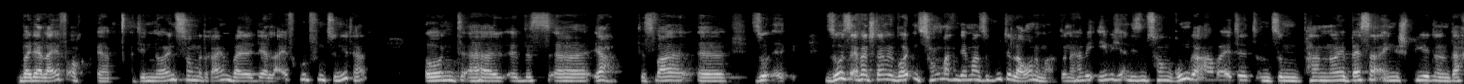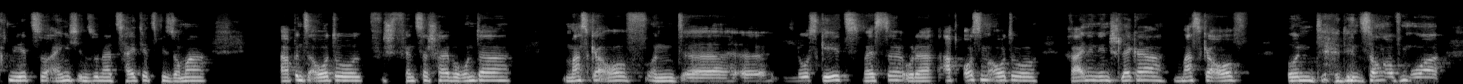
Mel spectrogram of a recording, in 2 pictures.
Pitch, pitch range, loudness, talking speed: 180 Hz, 165-195 Hz, -21 LUFS, 210 wpm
